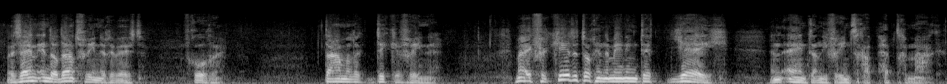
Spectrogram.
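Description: An actor playing a bitter, defiant middle-aged exile in a radio play, sardonic and accusing. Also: male voice, medium pitch, huge pitch swings, normal speed, a little mellow, breathy edge. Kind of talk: Dutch radio play acting.

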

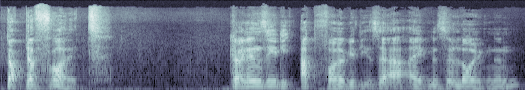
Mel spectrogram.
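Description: Brilliant obsessive detective, radio drama, really animated, precise and theatrical, mid pitched male voice. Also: a little slow. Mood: relentless interrogation. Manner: theatrical, emphatic, precise, formal. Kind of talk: German radio drama acting.

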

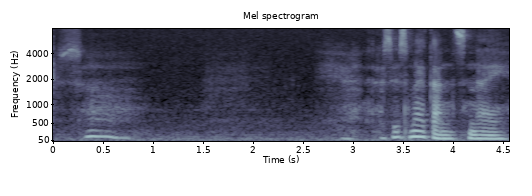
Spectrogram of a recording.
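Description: Weary middle-aged country wife, low voice, very slow and halting, bitter yet proud, radio drama. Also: female voice, expressive, mellow, slight background noise, heavily acted. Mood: shaken, weary. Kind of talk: naturalistic German radio drama acting.

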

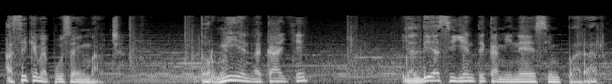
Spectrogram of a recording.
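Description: A man's voice: medium pitch, animated, moderate pace, lightly acted. An actor playing an earnest, sentimental grown man narrating his boyhood in a radio drama. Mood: reflective. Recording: music behind the voice.

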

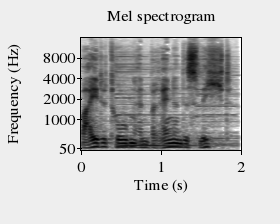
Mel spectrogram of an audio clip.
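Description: A man narrating a literary verse tale for a radio drama, in a measured, solemn storytelling manner. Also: fairly low pitch. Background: plucked guitar music.

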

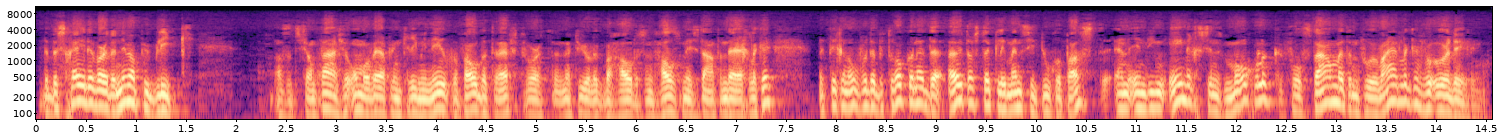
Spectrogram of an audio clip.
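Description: An actor playing a calm, principled middle-aged police inspector in a Dutch radio detective play, speaking in formal, articulate explanations. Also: male voice, on the low side, brisk, slightly rough. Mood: firm, earnest. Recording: dull, muffled old radio recording.

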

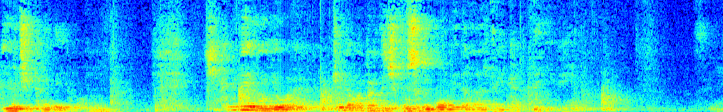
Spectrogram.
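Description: An actor playing a provocative, agitated stand-up satirist on trial, delivering an emphatic theatrical monologue that swings between muttering and shouting. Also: male voice, mid-range voice, expressive, moderate pace, pauses often, background noise, natural voice. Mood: bitter, reflective. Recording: echoey, distant stage recording with music.

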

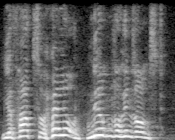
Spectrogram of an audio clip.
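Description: A woman's voice: high voice, animated, brisk. An actress playing an earthy, mocking, pious servant woman in a radio drama, scolding and down-to-earth. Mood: suspicious, scolding. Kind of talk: German radio drama acting.

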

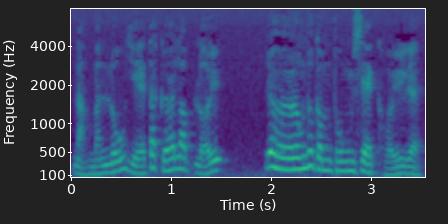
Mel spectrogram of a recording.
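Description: An actor playing a harried, sympathetic neighbour in a Cantonese radio drama, confiding with sighs in a husky Hong Kong Cantonese voice. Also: male voice, fairly high pitch, a little fast. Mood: pitying, confiding. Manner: sighing, confiding, expressive. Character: harried, gossipy, sympathetic village neighbour man.

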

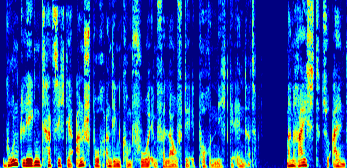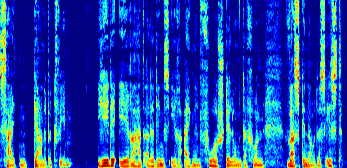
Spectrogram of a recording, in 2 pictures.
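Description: Male audiobook narrator, low husky voice, explanatory documentary read. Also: expressive, measured pace, no room sound, studio quality.

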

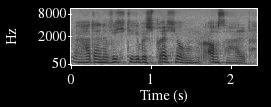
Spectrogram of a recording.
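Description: An actress playing a farmer's curious, matter-of-fact wife with a brisk, questioning manner in a 1950s German radio play. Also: female voice, low voice, steady tone, dark tone, husky.

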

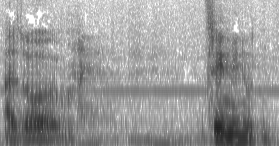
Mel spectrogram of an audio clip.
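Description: An actor playing a gruff, reluctant police inspector, terse and official, in a 1960s German radio crime drama. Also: male voice, a bass voice, sing-song, slow, darkish tone, heavily acted. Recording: faintly noisy 1960s radio recording.

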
